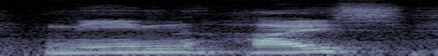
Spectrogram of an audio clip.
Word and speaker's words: Nienhuis: for your records um Hernando County Sheriff ninheis it's pronounced Neen heis and it is spelled n-i-e-n-h-u-i-s uh I do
